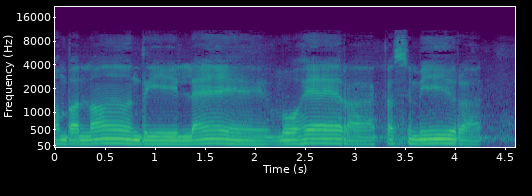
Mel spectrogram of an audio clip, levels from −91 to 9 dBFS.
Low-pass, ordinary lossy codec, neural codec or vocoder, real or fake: none; none; codec, 24 kHz, 0.9 kbps, WavTokenizer, medium speech release version 1; fake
